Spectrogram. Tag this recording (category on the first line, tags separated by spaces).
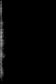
Sound effects > Human sounds and actions
switch click off button activation interface toggle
